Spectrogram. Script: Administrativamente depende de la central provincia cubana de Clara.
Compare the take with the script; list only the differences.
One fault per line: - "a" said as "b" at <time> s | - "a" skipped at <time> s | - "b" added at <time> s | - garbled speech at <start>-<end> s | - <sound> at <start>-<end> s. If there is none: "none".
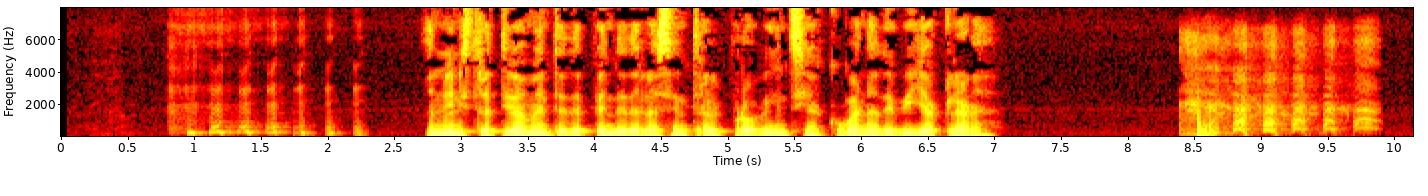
- laugh at 0.8-2.3 s
- "Villa" added at 6.2 s
- laugh at 8.4-9.9 s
